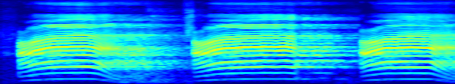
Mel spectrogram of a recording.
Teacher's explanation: posisi lidah tidak naik ke langit-langit atau istigfal Nah posisi lidah enggak naik ya perhatikan lidah Saya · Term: huruf halqi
